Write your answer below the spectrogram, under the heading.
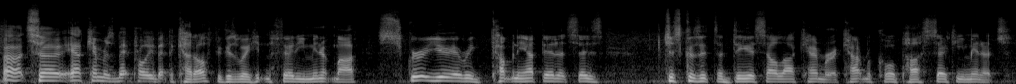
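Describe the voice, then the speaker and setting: A man's voice: medium pitch, quick pace. A man with an Australian accent chatting casually as a podcast host, blunt and joking as he rambles along. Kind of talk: casual chat.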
